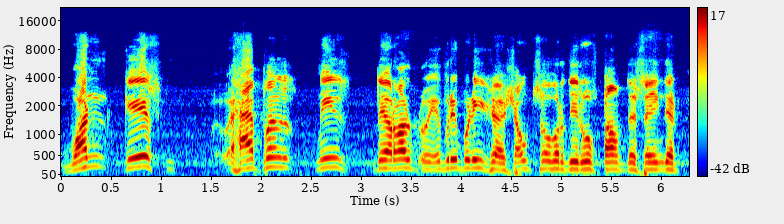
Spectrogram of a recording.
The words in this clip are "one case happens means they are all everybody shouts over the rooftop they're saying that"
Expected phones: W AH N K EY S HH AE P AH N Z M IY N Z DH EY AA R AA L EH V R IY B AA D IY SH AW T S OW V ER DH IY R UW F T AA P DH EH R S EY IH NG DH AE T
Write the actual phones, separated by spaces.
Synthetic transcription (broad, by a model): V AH N K EY S HH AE P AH N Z M IY N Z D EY R AA L EH V R IY B AA D IY SH AW T S OW V ER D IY R UW F T AA P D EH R S EY IH NG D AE T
